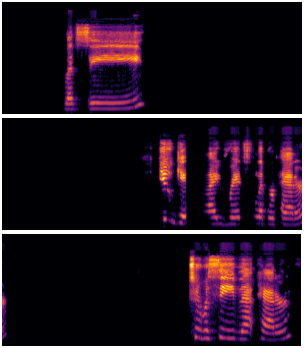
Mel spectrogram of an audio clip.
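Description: A woman talks with animation into a microphone.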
